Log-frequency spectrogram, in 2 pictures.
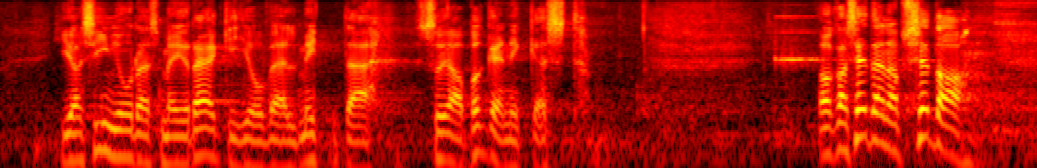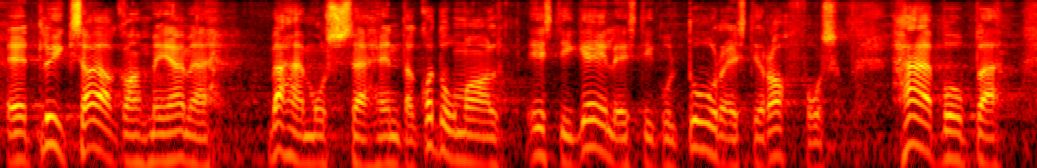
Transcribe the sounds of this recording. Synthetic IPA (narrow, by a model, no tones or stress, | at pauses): jɑsiːnjuːɾesmeejɾæːɡ̥ijuve̞ːlmit̪ːesɤjɑpɤɡ̥e̞nikːˑe̞st̪ | ɑɡ̥ɑse̞ːt̪æːnːɑb̥se̞d̪ɑ | e̞t̪ːˑlyɦikseɑjɑɡ̥ɑme̞jæːme | væɦemusːe̞e̞nd̪̥ɑko̞d̪umɑːl | e̞ːsʲt̪ike̞ːle̞ːst̪ikult̪ːˑuːɾe̞ːst̪iɾɑhfushæːb̥ub̥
